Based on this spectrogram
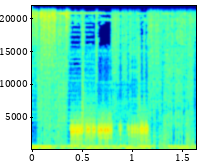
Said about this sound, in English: You see kind of like these four spidery legs extend out from that silhouette, and one of them raises up and just crashes down on those boxes behind it. And just you see static kind of spill out from it onto the ground.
